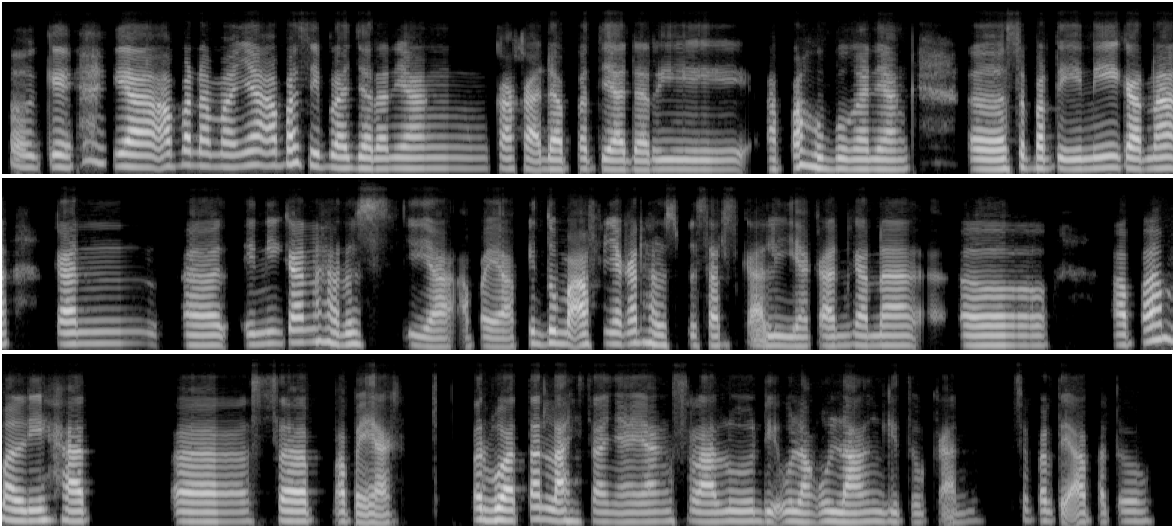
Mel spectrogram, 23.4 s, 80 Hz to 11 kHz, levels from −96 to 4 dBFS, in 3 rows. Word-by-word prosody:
Oke. 220 0 -1 0.3
Ya, 225 -1 +6
apa 235 +3 +2
namanya, 240 +1 +2
apa, 270 +3 +3
sih, 245 -5 -2
pelajaran 200 -2 +1
yang 195 0 +1 0.4
Kakak 190 -3 0
dapat, 185 +1 +1
ya, 180 -2 +3
dari 175 +1 -1 0.7
apa 185 +1 -4
hubungan 185 -2 0
yang, 180 -1 +1 0.5
eee, 185 0 +5
seperti 190 0 0
ini 200 +3 +1
karena, 195 +1 +6 0.3
kan, 210 0 +3 0.7
eee, 185 0 +1 0.2
ini, 205 +3 -5
kan, 235 +2 +2
harus, 205 -5 -3
ya, 160 -4 -2
apa, 160 +2 -11
ya, 155 - 0
pintu 220 +1 0
maafnya, 205 0 +2
kan, 220 - +3
harus 185 -2 -2
besar 180 0 -5
sekali, 175 -1 -4
ya, 170 - -2
kan, 175 0 -2
karena, 180 -1 0 0.3
eee, 180 0 +1 0.5
apa 195 +5 0
melihat, 195 -3 +3 0.6
eee, 175 0 +2
sep 185 0 +3
apa, 180 -2 -2
ya, 145 - +1 0.6
perbuatanlah 200 -1 +5
misalnya 175 -1 -5
yang 175 +1 -3
selalu 185 0 0
diulang-ulang 175 0 -1
gitu, 170 -1 -10
kan, - - -9 0.4
seperti 185 -2 -7
apa, 170 0 -4
tuh? 185 0 -8
185 Hz, 135 wpm, -24 LUFS, 180-205 Hz, 0.7 s, Ya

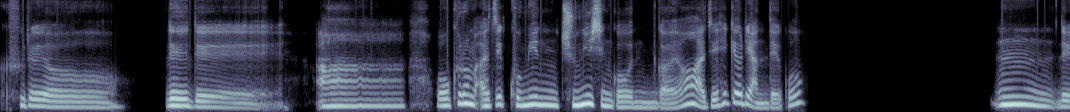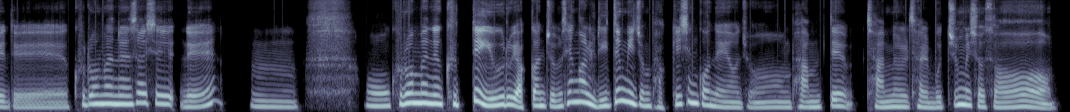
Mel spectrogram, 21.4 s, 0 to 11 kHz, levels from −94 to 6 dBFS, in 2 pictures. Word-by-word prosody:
그래요. 160 -5 -4 0.4
네네. 160 - 0 0.4
아 185 +1 -1 0.5
어 195 0 +1
그럼 265 -1 +4
아직 200 +5 -1
고민 215 -1 +4
중이신 215 -2 +6
건가요? 155 - -2
아직 185 0 -1
해결이 270 -3 0
안 135 -5 -3
되고? 215 - -5 1.9
음 225 -6 +5
네네 75 - -6
그러면은 250 0 +2
사실 260 -3 -1
네 170 - -4 0.4
음 165 -3 -9 0.7
어 190 -1 -2
그러면은 270 0 +4
그때 245 - +1
이후로 225 +1 +4
약간 195 +2 +1
좀 180 -1 -2
생활 300 +3 +2
리듬이 245 - +2
좀 205 -5 -2
바뀌신 245 - -1
거네요 170 - -3
좀. 150 +1 -8
밤 160 0 -5
때 185 -2 -2 0.2
잠을 165 +1 -4
잘 160 -1 -5
못 150 +1 -7
주무셔서. 160 - -2
185 Hz, 205 characters per minute, -22 LUFS, 155-230 Hz, 1.9 s, 중이신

